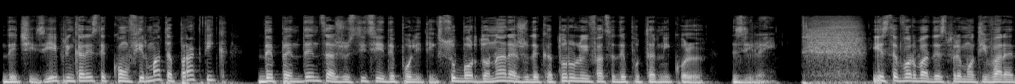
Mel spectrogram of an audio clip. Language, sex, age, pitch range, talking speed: Romanian, male, 20-39, 110-150 Hz, 120 wpm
